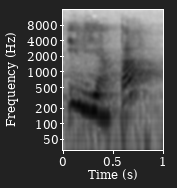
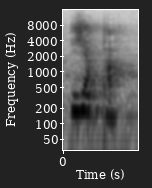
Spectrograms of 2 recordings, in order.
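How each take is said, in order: First: The opening 'il' is pronounced. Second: The opening 'il' is dropped. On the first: "we can do like the French and just say" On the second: "or even shorter"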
